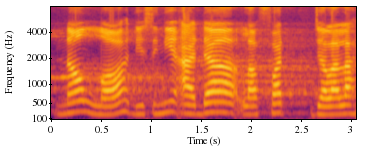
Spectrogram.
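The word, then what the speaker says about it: حسبنا الله: Hasbunallah, nallah di sini ada lafadz jalalah ya, yaitu lafadz Allah. Ini dibacanya tafkhim ya, jadi tebal karena sebelum lafadz Allah berharokat fathah. Hasbunallah, nallah.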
